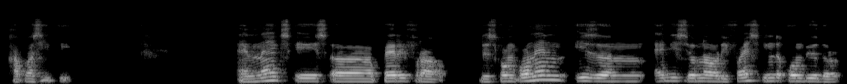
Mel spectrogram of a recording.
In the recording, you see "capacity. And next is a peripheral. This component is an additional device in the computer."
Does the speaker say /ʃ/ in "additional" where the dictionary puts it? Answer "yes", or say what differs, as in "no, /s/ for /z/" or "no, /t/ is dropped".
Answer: no, /s/ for /ʃ/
